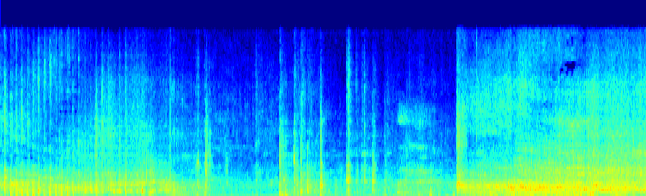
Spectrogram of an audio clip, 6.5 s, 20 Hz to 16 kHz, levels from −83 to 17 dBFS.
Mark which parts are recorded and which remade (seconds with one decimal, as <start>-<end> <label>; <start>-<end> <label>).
0.0-0.8 recorded; 0.8-1.7 remade; 1.7-5.9 recorded; 5.9-6.5 remade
